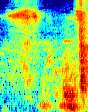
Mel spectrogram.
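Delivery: breathy whispered "sílabas" to herself; whispered correction. Real, not acted. Teacher whispering a self-correction. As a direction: mutter the word under the breath.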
